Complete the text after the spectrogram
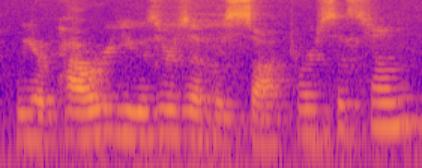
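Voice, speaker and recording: The voice keeps a fairly even intonation, with audible room echo and noticeable background noise. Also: woman. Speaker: interim finance director. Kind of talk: presentation. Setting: township board meeting. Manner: fast.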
